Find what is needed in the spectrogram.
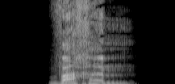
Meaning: strong dative masculine/neuter singular of wach
- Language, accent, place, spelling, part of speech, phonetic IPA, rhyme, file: German, Germany, Berlin, wachem, adjective, [ˈvaxm̩], -axm̩, De-wachem.ogg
